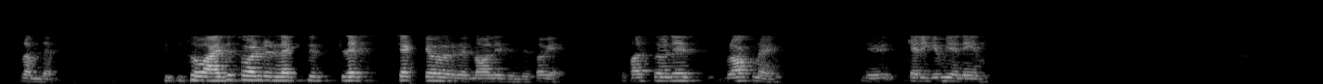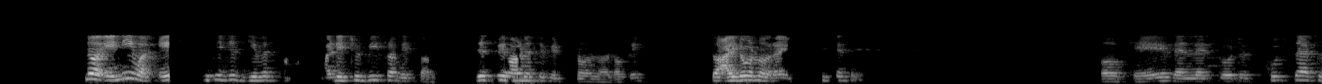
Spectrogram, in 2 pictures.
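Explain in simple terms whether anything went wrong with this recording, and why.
Yes, two kinds of problem can be heard.

At 4.1 to 4.27 s and again at 18.82 to 19.02 s, the sound smears into a fading buzz, goes briefly silent, then resumes with a piece missing. This is likely a long network dropout: audio stopped arriving, so the receiver stretched the last sound until it faded out.

At 17.15 to 17.20 s and 25.72 to 25.87 s there are tiny smears or wobbles, each lasting only a few hundredths of a second. That's short concealed packet loss. Small pieces of audio arrived too late, and the receiver filled each gap by continuing the previous sound before blending back in.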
